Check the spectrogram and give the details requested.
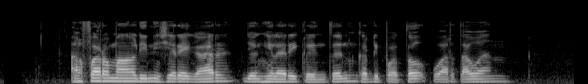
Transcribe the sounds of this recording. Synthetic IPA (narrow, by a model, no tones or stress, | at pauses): ʔalfaɾɔmaldinis̬iɾɛɡard͡ʒɨŋɦilaɾiklint̪ɔnkɨrdipɔt̪ɔkuwart̪awan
